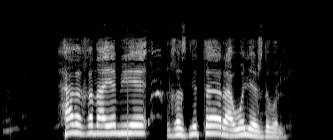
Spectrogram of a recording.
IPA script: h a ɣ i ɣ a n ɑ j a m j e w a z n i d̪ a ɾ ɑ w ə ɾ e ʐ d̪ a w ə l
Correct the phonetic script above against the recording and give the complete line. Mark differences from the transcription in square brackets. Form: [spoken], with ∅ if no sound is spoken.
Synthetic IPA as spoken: h a ɣ [a] ɣ a n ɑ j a m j e [ɣ] a z n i [t̪] a ɾ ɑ w ə [l] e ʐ d̪ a w ə l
